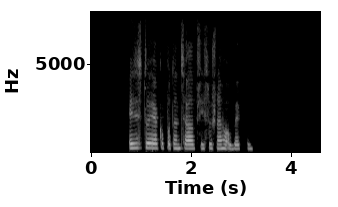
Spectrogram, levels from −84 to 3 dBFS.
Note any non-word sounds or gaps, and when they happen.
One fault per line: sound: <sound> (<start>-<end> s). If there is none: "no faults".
no faults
